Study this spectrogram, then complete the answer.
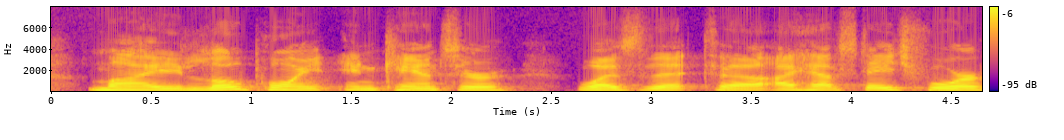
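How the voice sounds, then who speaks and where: A man with a plain, everyday voice speaks at a fairly high pitch against a quiet background. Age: 60s. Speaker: support group member sharing cancer story. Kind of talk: personal talk to support group.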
